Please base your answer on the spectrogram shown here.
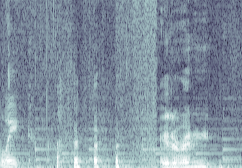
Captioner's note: laughs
